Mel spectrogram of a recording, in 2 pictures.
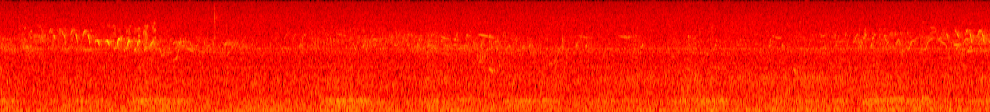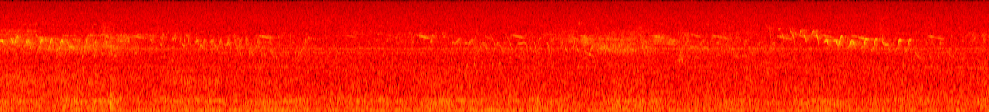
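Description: Small birds chirping: several short bursts of rapid, high-pitched chirps, the loudest about a second in, around the middle and near the end, over a faint steady background.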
